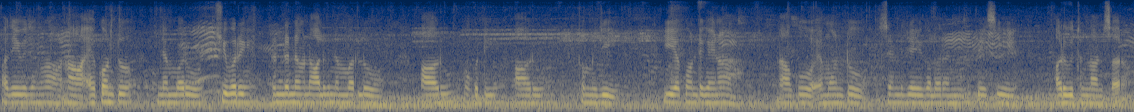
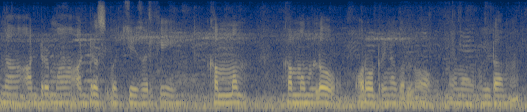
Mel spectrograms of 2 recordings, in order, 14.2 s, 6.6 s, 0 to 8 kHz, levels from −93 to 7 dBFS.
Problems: constant background noise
